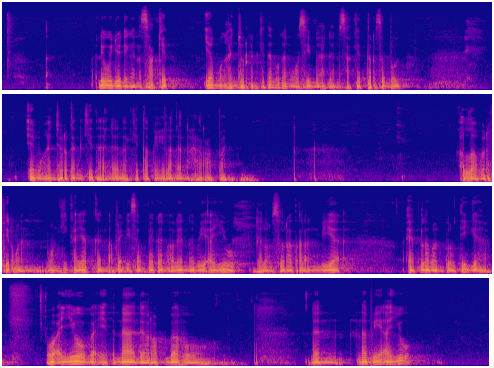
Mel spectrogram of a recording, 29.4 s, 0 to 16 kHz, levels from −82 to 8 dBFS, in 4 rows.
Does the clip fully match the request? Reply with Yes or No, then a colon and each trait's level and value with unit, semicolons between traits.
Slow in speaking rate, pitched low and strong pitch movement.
Yes: slow, 75 wpm; very low, 90 Hz; wide, 6.6 semitones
